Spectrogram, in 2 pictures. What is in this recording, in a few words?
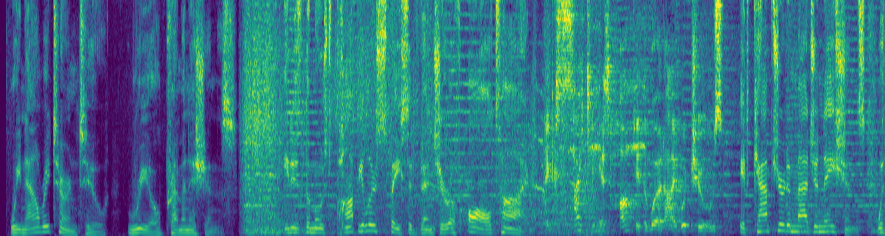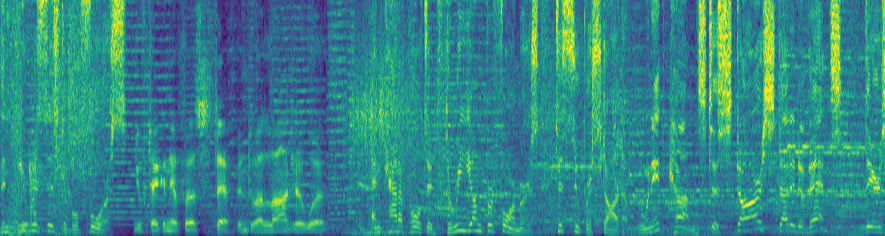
promo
